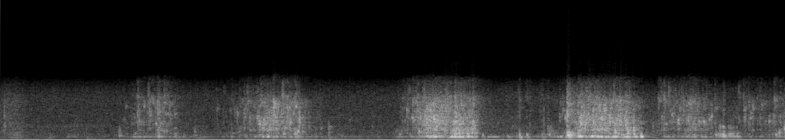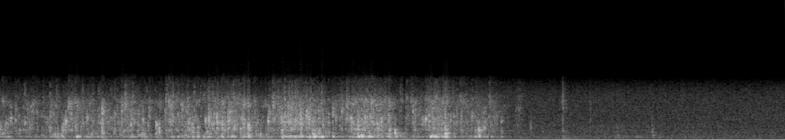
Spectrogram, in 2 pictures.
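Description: Whirlpool Cabrio top-load washer running, with water gurgling and sloshing in its tub over a low motor hum in irregular surges; both stop a few seconds before the end.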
